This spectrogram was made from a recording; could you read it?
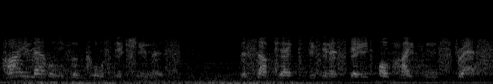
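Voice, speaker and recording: Booming metallic robot guard, flat clipped announcements, roomy echo, music behind. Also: male voice, moderate pace. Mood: clinical.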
